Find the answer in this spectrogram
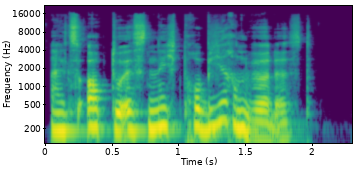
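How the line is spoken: Plain. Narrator (German): sagte Rasch

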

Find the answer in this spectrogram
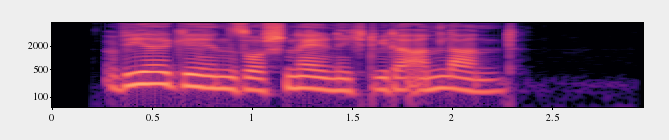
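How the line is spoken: Plain. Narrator (German): sagte sie

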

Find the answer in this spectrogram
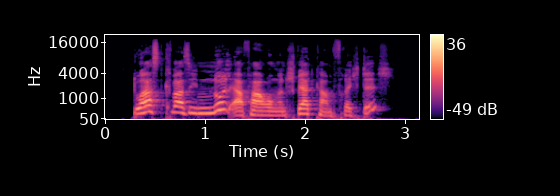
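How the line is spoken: Plain question. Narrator (German): fragte Ivanes

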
